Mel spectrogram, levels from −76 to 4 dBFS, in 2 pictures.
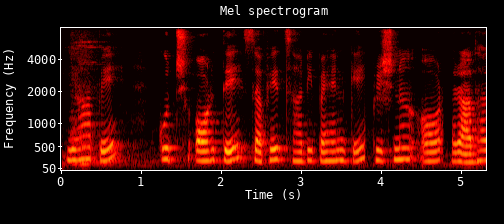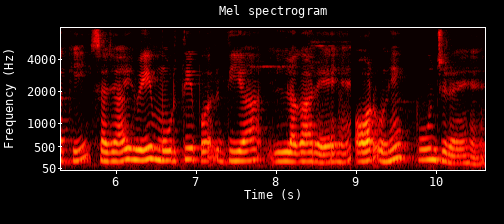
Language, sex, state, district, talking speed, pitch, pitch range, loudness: Hindi, female, Uttar Pradesh, Jalaun, 140 wpm, 210 Hz, 195-230 Hz, -32 LUFS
